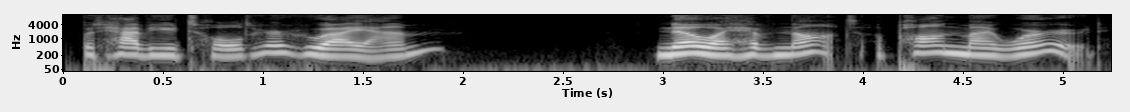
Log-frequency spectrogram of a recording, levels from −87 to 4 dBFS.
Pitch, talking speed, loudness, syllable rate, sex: 215 Hz, 170 wpm, -20 LUFS, 4.0 syllables/s, female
